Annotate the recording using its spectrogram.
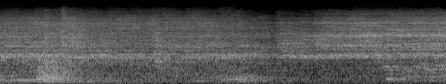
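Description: Steady hiss that carries on unchanged throughout, with faint low voices under it near the start and around the middle.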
